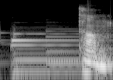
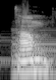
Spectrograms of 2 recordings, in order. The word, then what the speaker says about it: thumb: Thumb, अंगूठा, thumb. इसे आप thumb पढ़ेंगे, thumb नहीं पढ़िएगा, thumb, अंगूठा.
